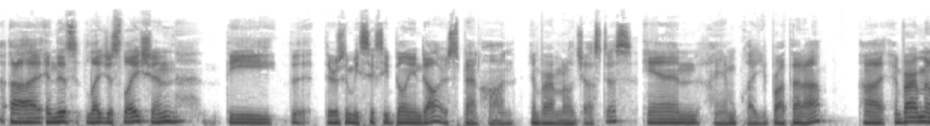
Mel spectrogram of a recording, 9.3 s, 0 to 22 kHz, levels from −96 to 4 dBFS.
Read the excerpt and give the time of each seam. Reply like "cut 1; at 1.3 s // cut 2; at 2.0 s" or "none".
cut 1; at 2.2 s // cut 2; at 3.2 s // cut 3; at 5.2 s // cut 4; at 6.4 s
